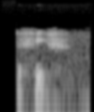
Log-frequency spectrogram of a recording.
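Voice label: "fisch", Alsatian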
